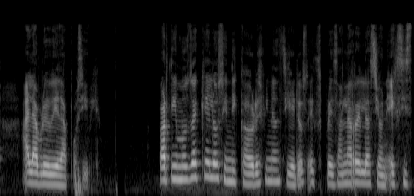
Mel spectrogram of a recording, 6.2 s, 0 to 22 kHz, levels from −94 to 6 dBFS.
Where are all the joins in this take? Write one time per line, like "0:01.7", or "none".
0:02.2

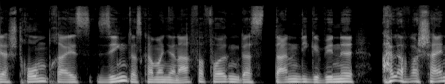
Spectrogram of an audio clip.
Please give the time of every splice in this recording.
0:01.3

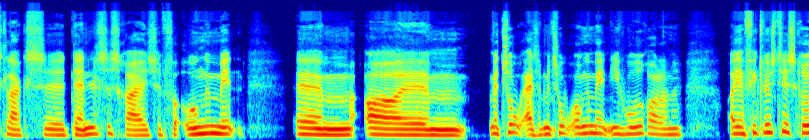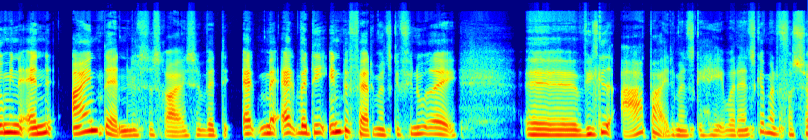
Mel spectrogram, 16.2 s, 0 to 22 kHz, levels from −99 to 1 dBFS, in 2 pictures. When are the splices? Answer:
0:11.8

